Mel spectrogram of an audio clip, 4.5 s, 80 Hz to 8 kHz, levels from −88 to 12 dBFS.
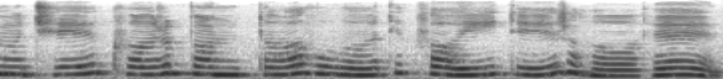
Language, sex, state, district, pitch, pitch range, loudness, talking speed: Hindi, female, Madhya Pradesh, Umaria, 265 Hz, 250-285 Hz, -14 LUFS, 105 wpm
